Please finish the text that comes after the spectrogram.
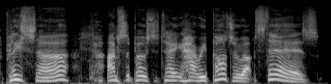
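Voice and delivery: high-pitched eager schoolboy; Colin. A narrator's reading. Pupil asking teacher to release Harry, high and eager. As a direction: pipe up politely in a high boy's voice. Small boy addresses stern teacher.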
